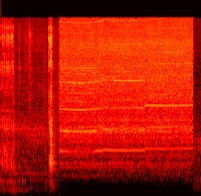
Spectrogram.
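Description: A small knife scraping and paring a pine block, with a sharp click just after a second in; then a small power tool's motor running steadily with a high whine for about two and a half seconds, stopping abruptly.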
